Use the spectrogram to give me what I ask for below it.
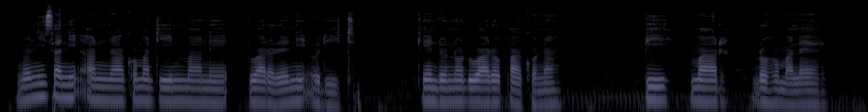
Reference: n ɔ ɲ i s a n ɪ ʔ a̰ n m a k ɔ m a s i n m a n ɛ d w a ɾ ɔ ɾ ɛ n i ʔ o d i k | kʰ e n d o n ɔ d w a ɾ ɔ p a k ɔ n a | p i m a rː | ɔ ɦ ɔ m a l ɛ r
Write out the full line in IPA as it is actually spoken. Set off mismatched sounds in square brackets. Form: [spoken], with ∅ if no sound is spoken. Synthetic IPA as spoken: n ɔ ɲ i s a n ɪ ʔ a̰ n [ɲ] a k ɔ m a [t] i n m a n ɛ d w a ɾ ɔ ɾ ɛ n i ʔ o d i [t] | [k] e n d o n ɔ d w a ɾ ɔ p a k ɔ n a | p i m a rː | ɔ ɦ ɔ m a l ɛ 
